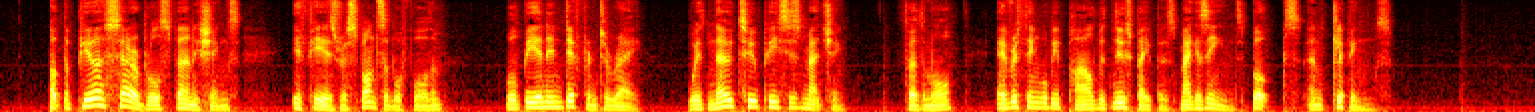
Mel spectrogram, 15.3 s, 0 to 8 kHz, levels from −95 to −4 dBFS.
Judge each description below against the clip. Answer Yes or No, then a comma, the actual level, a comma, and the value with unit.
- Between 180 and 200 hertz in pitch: No, low, 105 Hz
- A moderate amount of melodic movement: No, wide, 6.8 semitones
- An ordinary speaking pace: No, slow, 125 wpm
